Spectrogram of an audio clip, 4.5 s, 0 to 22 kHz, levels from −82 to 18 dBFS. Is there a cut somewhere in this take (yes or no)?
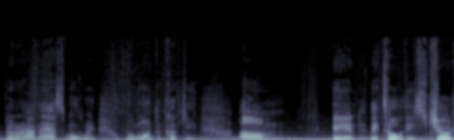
no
